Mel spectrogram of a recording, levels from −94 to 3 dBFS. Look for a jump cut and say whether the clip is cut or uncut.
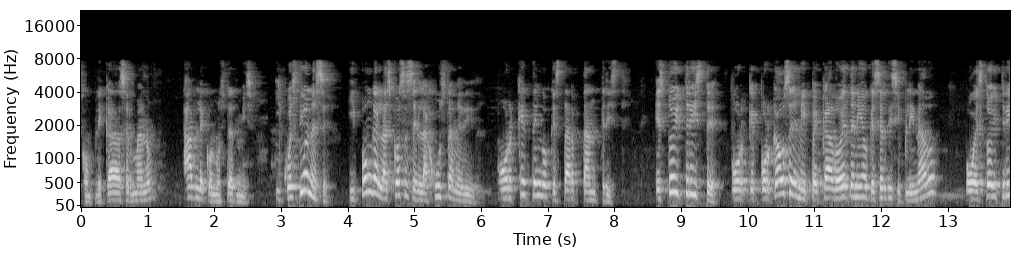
cut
